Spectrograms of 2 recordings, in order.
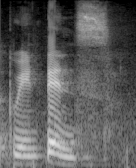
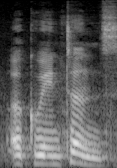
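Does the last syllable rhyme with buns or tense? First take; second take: tense; buns. First: The last syllable rhymes with tense. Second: The last syllable rhymes with buns. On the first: The speaker calls it wrong. "not acquaintance" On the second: The speaker calls it right. "It's pronounced like buns"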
